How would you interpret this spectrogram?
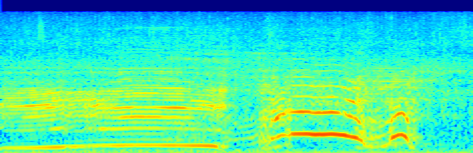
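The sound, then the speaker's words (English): A few dozen cattle on a U.S. farm moo loudly, excited as the farmer pulls up with bread: one long low bellow followed by a rising, wavering call from another animal, sounding eager and insistent with no one talking. “Today, his farm is a few dozen cattle who are very excited to see him pull up with bread.”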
